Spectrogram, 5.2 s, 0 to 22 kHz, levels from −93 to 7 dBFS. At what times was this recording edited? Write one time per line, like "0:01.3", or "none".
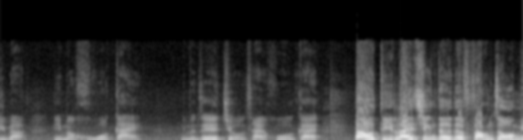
0:03.3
